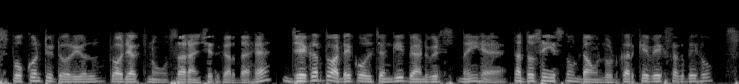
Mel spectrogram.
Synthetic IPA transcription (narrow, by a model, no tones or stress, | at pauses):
spoːkə̃ɳʈuːʈoːɾijəlpɾɔːd͡ʒɛk̚ʈnũːsaːɾə̃ːnʃɪt̪kəɾd̪aːɦɛːd͡ʒeːkəɾt̪ʊaːɖeːkoːlt͡ʃəŋɡiːbɛ̃ːɳɖʋɪɾsnəĩːɦɛːt̪ãːt̪̬ʊsĩːɪsnũːɖaːunloːɖkəɾkeːʋeːkʰsəkd̪eːɦoːs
